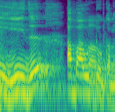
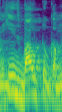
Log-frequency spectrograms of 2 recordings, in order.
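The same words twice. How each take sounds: First: The first vowel of 'about' is full and clear. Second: The first vowel of 'about' is very short. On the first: The speaker calls it wrong. "नहीं कि" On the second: The speaker calls it right. "अ इसमें बहुत छोटा है"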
